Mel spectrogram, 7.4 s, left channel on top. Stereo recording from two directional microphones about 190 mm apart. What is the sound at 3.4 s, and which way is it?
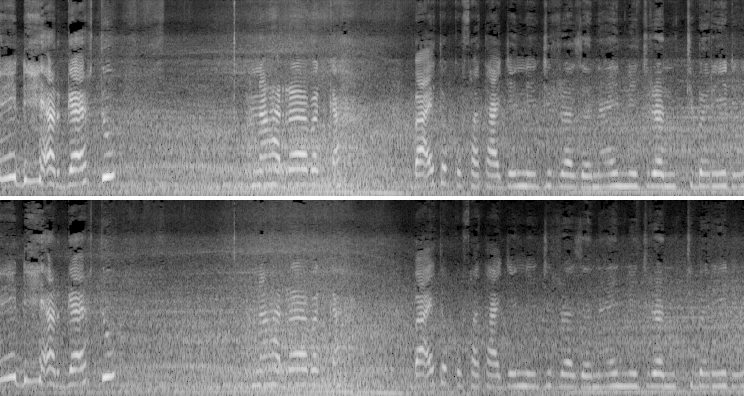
Vehicle, 35° left (ahead or behind).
